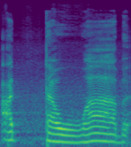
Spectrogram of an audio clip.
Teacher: தாவில் இருக்கிற ஷத்தாவுடைய அழுத்தம் கொடுங்க, வாவுலையும் ஷத்தா இருக்குது அதற்குள்ளேயே அழுத்தமும் கொடுங்க. கூடவே அலிஃப் மத்தா இருக்குது, 2 ஹரக்கத் நீட்டம் கொடுக்கணும்.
